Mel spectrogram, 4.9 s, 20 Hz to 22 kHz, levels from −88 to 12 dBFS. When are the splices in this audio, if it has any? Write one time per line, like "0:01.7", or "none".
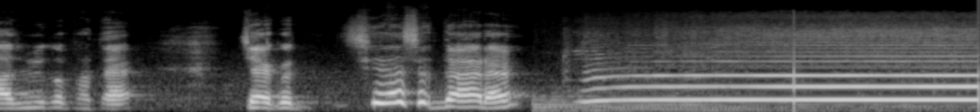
0:02.8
